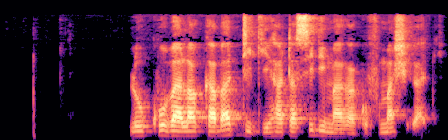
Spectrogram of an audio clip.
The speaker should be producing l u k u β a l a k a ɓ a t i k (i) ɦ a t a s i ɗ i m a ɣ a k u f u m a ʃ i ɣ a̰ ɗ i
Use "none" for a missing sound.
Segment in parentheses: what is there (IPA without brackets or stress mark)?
i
